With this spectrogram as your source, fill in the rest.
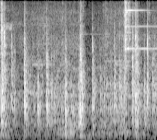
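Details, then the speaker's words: Richman Corp Set-Shot Basketball vintage two-player arcade game, repaired after its glass was smashed, running during play: busy stepper clicks and thumps in irregular score-counting bursts over the high-speed spinner whir, with no grinding or binding. Normal operation. "all this machine does mechanically is Count scores and spin the balls there's a spinner in the middle you see it that's turning at a high speed"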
